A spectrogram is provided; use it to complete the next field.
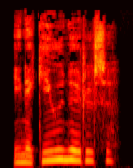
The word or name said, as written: energiudnyttelse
